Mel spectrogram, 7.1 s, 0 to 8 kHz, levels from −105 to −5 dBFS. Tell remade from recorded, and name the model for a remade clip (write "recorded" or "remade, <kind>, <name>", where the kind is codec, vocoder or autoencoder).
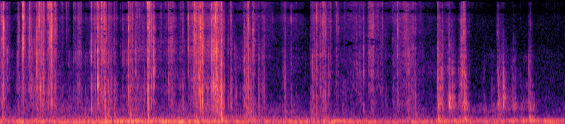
recorded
